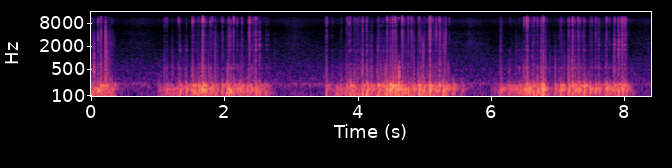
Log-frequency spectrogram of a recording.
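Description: Long acrylic nails scratch the steel mesh grille of a Blue Yeti microphone from both sides, producing a deep, rumbling, close-up scraping with bright crackly ticks. The scratching comes in four bursts of a second or two, separated by short quiet pauses.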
